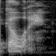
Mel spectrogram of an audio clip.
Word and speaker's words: Ghislaine: Because the only thing that I'm correcting myself on my pronunciation is Ghislaine. I won't call her Ghislaine anymore. I'm going to say Ghislaine.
